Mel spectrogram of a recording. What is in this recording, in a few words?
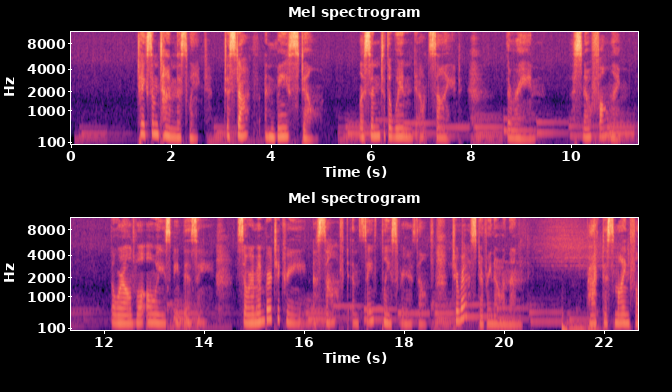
Positive Message, asmr; November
